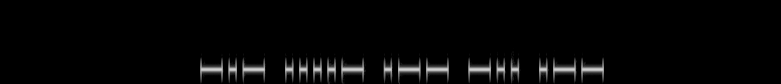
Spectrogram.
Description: Morse code, heard as a keyed tone, about 17 wpm, 700 Hz. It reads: K4WDW
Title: USA Call Signs - 5 Characters - 17wpm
